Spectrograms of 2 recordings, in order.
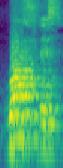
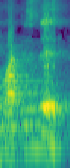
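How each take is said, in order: First: The word 'is' is contracted onto 'what'. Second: The word 'is' is said as a separate word.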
